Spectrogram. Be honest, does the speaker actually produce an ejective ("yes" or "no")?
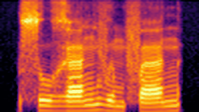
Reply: no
